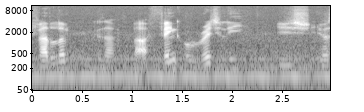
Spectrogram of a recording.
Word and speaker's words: Védelem: you pronounce that exactly so i think actually our pronunciation as we're not originally from hungary uh we're a little bit off but we say vedlum because i think originally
